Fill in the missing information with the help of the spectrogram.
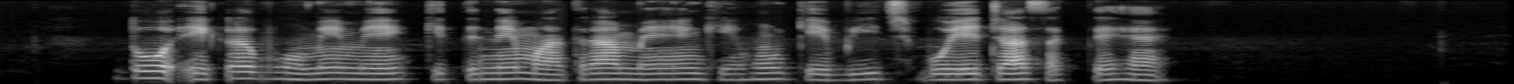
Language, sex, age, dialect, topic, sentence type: Hindi, female, 25-30, Marwari Dhudhari, agriculture, question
